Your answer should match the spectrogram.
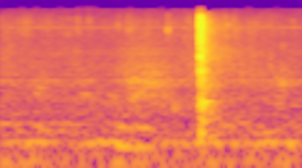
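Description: A single sharp click about a second and a half in, over the low steady hum of a lecture room's sound system.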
